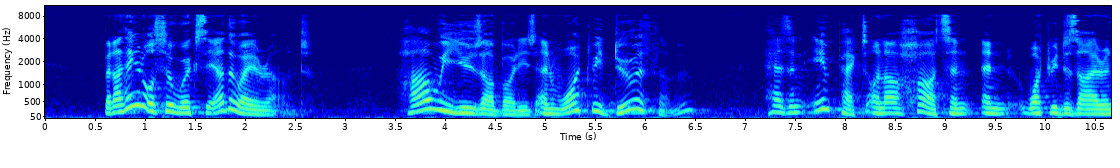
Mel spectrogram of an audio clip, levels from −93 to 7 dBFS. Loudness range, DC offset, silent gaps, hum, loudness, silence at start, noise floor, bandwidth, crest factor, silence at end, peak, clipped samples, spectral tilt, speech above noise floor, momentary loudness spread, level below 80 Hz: 3 LU; under 0.1%; none; none; -45 LUFS; 0.6 s; -74 dBFS; 8.4 kHz; 16 dB; 0 s; -30 dBFS; under 0.1%; -5.5 dB/octave; 30 dB; 14 LU; -76 dBFS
